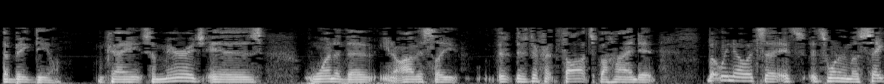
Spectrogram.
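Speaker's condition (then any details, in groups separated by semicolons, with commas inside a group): No condition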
